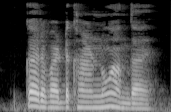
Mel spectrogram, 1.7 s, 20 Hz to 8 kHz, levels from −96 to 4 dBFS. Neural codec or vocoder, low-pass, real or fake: none; 7.2 kHz; real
